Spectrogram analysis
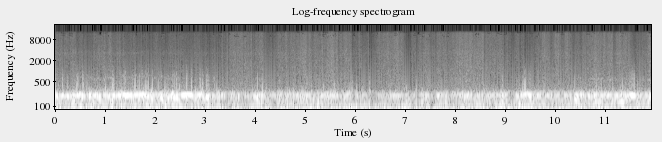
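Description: Steady loud low rumble of wind or engine noise with no animal sounds.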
